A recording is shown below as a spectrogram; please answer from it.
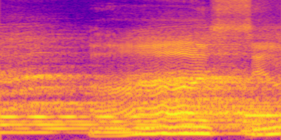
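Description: A man singing a slow devotional chant into a microphone: a long held note, then the melody slides down and back up with a wavering voice, with a short breathy hiss near the end.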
